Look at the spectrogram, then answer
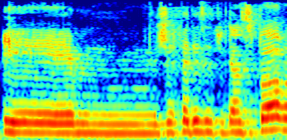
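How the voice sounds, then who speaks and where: Dark and mellow in tone, a woman speaks at a medium pitch in a flat monotone. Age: 30s. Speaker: swimrun athlete. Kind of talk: interview. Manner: hesitant, many fillers.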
